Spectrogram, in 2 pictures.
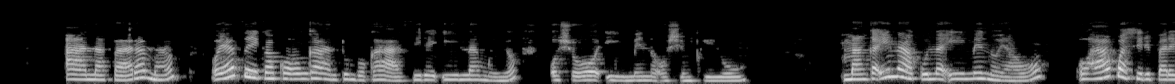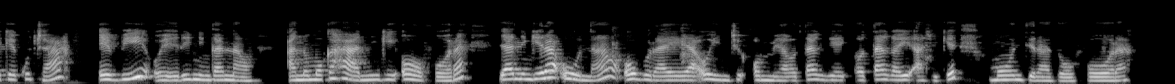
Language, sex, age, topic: Oshiwambo, female, 18-24, agriculture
